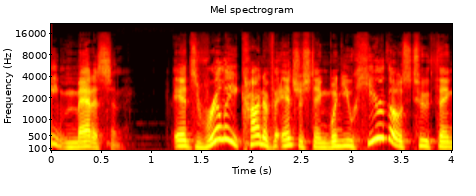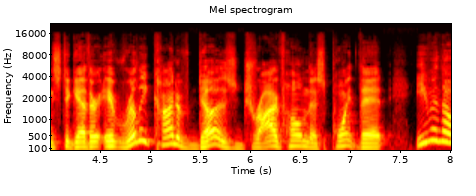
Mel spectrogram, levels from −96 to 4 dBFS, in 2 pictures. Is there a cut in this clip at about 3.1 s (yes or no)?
no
